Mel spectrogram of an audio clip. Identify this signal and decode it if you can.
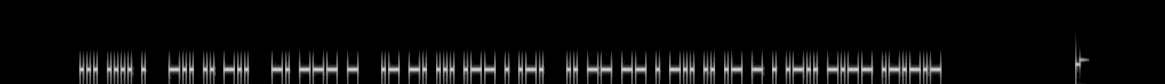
Morse code, heard as a keyed tone, about 34 wpm, 700 Hz. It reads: SHE DID NOT ANSWER IMMEDIATELY.
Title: Sentences from Top 1100 Words 35wpm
